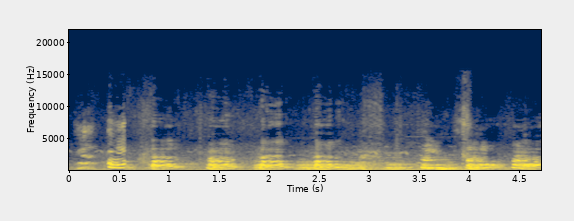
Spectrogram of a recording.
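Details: California sea lions climbing over a fence to reach a favourite sunny resting dock, giving a rapid series of hoarse, honking barks, about two per second, over a steady low rumble of background noise.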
